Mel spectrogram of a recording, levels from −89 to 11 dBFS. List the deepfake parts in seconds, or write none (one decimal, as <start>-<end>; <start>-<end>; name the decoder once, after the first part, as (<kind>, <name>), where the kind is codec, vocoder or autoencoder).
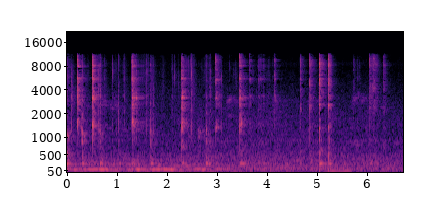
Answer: none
